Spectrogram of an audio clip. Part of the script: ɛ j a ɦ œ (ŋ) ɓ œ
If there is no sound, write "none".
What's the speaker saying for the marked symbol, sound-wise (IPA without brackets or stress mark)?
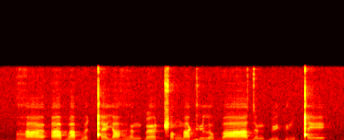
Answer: ŋ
